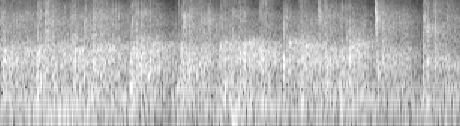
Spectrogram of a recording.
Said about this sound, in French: Hans Luzolo, sous vos applaudissements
